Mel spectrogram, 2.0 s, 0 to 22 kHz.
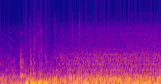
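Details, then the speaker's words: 2003 GMC Sierra regular cab short bed, no-start traced to battery: starts immediately, settling into a quiet, low, steady even idle with no misses or stumbles; normal healthy idle. "I don't even know if y'all can hear that. It's so quiet. But it fires up immediately now."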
